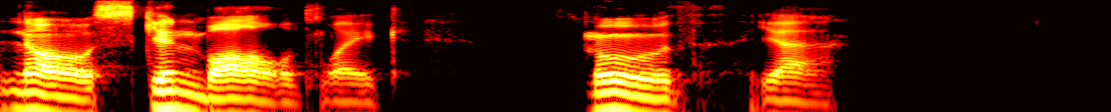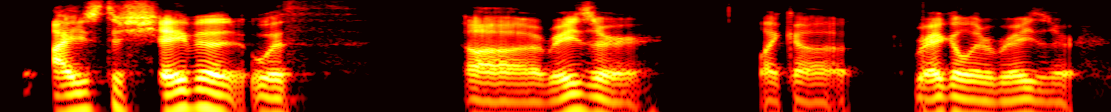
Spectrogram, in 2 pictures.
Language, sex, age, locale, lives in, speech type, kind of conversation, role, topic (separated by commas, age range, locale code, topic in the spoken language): English, male, 20-24, en-US, United States, conversation, unstructured, none, What have recent changes, missteps, and small wins taught you about yourself and your connections?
